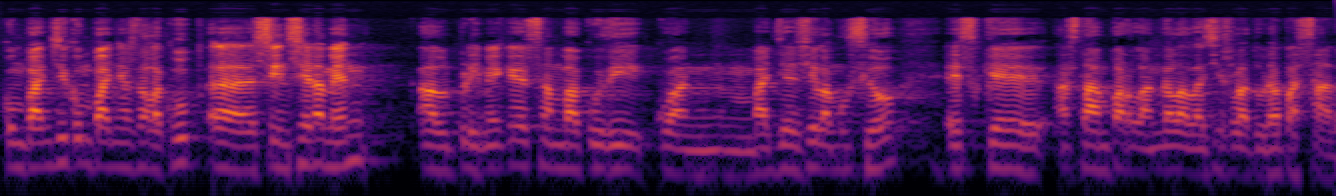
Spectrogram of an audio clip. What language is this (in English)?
Catalan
